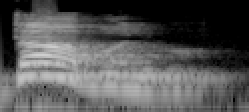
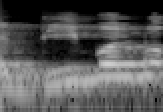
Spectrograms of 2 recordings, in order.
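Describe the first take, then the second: First: The said "da", dropping low; low-pitched "da" for the. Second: দি said "dee". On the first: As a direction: say the as an open "da". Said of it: "consonant sound করলে". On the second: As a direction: say দি with an ee vowel. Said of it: "vowel sound করলে দি বলবো". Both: Shown as a demonstration.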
